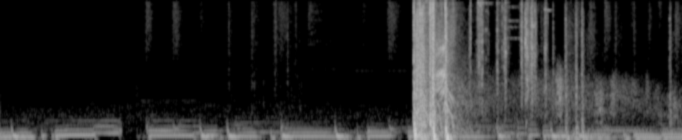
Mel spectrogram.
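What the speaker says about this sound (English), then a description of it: "this cheeky fella up the hill shooting at me with a VSS" VSS rifle fire in PUBG, with a rapid burst of sharp cracks partway through after scattered lighter clicks and footstep-like taps, the shots loud and close over a low droning game background.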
